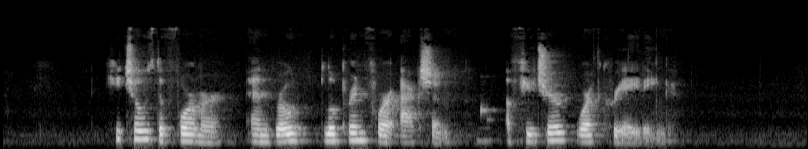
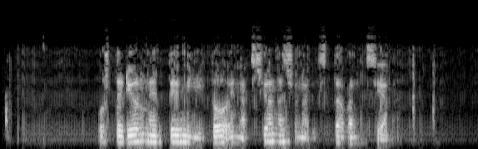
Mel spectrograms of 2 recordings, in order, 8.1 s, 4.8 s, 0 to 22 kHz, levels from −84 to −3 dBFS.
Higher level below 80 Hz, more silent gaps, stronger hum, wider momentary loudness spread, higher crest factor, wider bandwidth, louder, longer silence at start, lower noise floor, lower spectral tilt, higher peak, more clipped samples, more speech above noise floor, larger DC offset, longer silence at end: second, -72 dBFS vs -52 dBFS; neither; neither; about the same, 15 LU vs 17 LU; about the same, 20 dB vs 18 dB; first, 11.5 kHz vs 9.4 kHz; second, -23 LUFS vs -18 LUFS; first, 1.1 s vs 0.05 s; first, -65 dBFS vs -51 dBFS; about the same, -4.5 dB/octave vs -5 dB/octave; second, -6 dBFS vs -2 dBFS; neither; first, 42 dB vs 34 dB; neither; first, 1.35 s vs 0.65 s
